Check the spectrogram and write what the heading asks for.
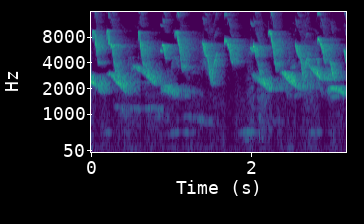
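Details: Canário caboclo recorded 20 October 2021, pouring out loud, dense chirping song made of quick downslurred whistles and squeaky notes with barely any gaps.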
